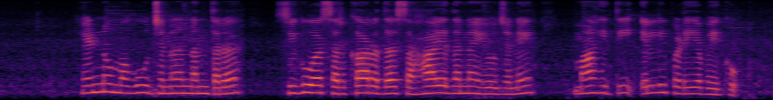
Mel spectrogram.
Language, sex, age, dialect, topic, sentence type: Kannada, female, 31-35, Central, banking, question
